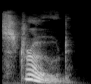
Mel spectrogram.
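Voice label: "strode", British English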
